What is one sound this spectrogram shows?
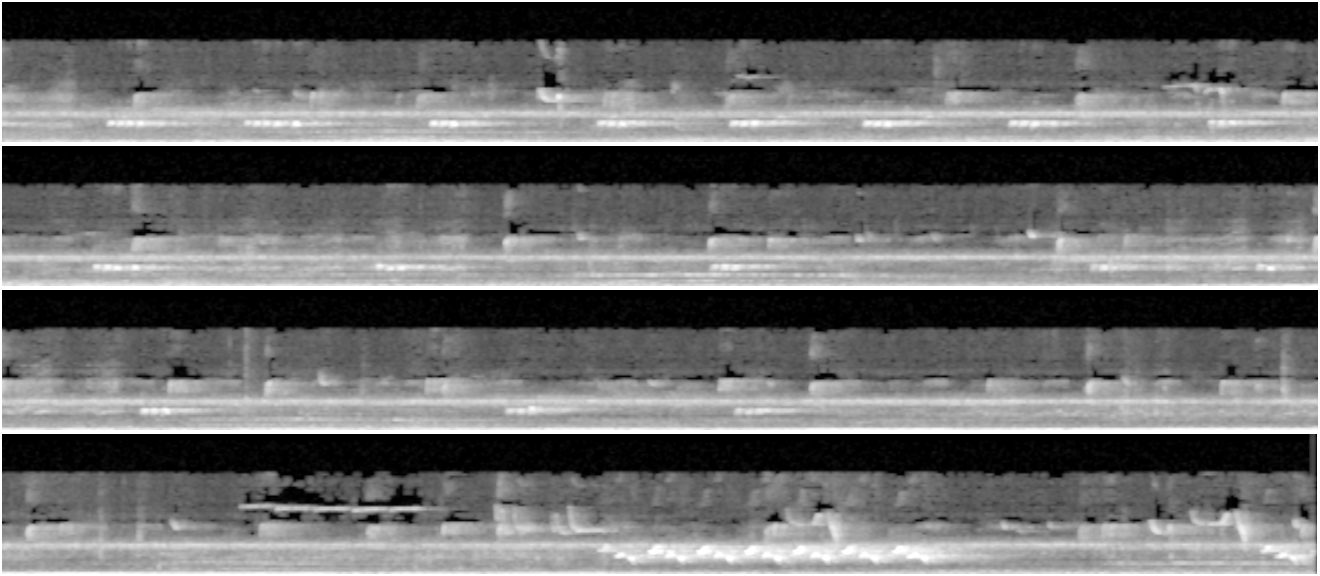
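Small birds chirp nearby outdoors.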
